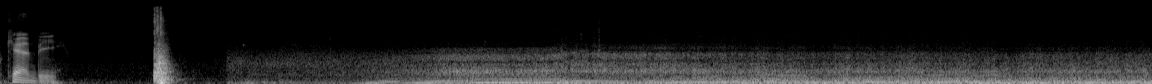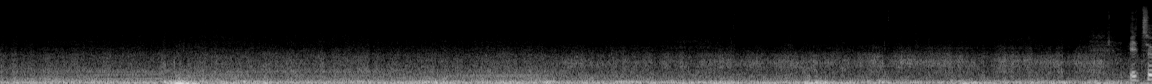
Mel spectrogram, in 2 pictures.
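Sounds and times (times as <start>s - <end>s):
low thump at gear shift: 1.5s - 2.0s
diesel engine accelerating: 3.4s - 23.0s.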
